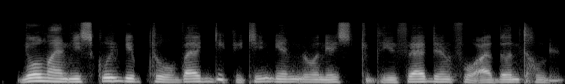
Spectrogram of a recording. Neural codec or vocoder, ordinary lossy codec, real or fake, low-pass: codec, 16 kHz, 0.5 kbps, FreqCodec, larger model; Opus, 64 kbps; fake; 7.2 kHz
